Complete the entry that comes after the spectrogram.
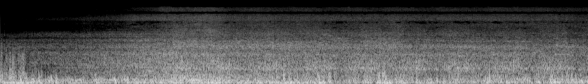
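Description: LNER Azuma (Hitachi) high-speed train passing at speed: a rushing noise of wheels on rail and air that builds as the front end comes by, loudest about two seconds in, and carries on steadily while the carriages go past, easing near the end.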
